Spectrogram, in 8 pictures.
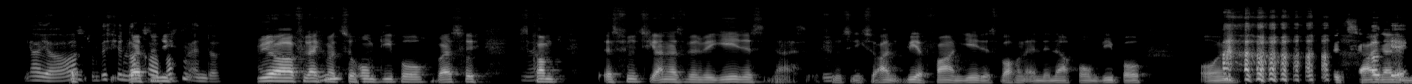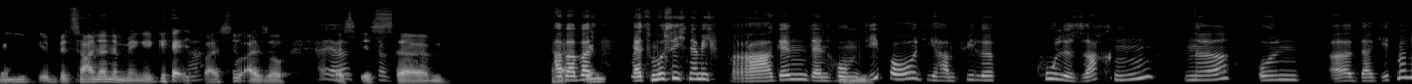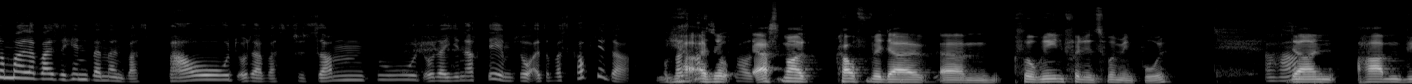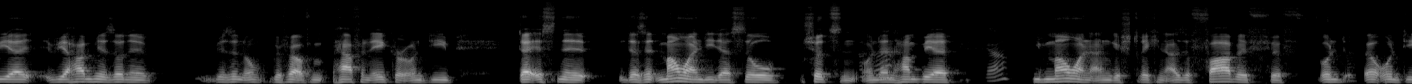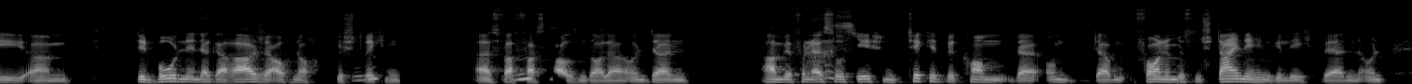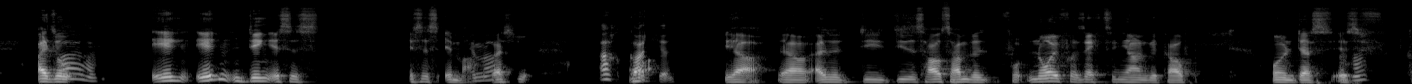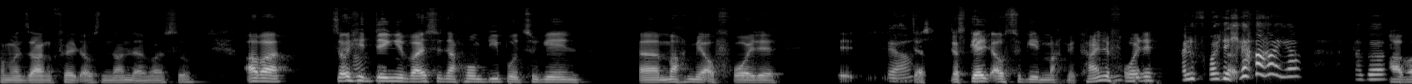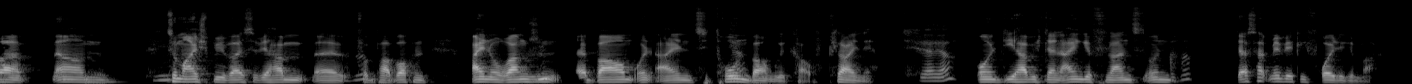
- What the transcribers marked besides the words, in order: other background noise; laugh; laughing while speaking: "Geld"; in English: "half and acre"; surprised: "Was?"; in English: "Association"; other noise; laughing while speaking: "ja"
- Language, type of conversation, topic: German, unstructured, Welche kleinen Dinge bereiten dir jeden Tag Freude?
